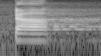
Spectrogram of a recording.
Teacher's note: ಟ ನಾಲಿಗೆಯನ್ನು ಮಡಚಿ ಹೇಳುತ್ತೇವೆ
